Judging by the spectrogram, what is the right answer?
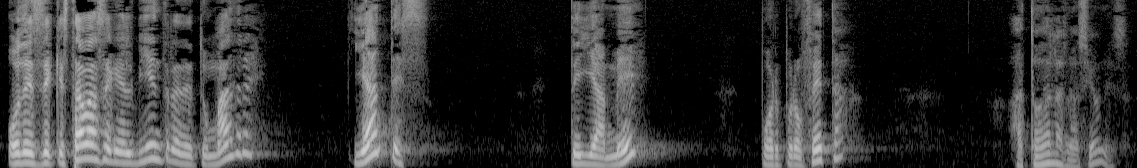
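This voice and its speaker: Slow, animated Spanish-speaking pastor preaching. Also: male voice, sits high, long reverb tail. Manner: slow, emphatic preaching with rhetorical questions. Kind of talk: sermon.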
